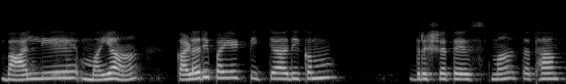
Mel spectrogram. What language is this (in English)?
Sanskrit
